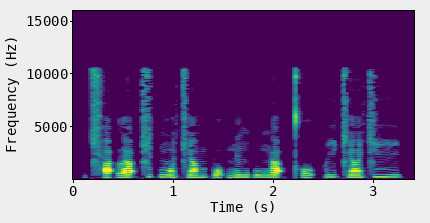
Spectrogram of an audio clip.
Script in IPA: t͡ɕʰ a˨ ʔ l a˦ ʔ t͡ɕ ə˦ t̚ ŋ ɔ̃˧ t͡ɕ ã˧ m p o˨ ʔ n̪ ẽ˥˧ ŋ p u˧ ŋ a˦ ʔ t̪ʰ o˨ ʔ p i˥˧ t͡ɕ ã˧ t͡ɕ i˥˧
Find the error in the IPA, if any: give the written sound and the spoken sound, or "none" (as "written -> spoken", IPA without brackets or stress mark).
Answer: none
